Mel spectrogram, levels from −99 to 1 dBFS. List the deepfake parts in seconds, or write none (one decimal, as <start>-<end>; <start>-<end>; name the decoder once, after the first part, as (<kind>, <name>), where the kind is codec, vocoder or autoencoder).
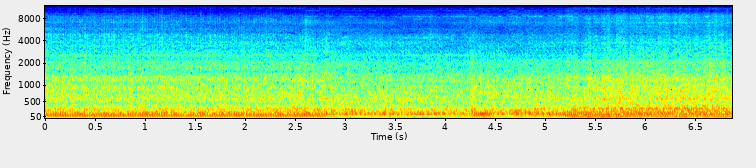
2.6-5.4 (codec, SNAC)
